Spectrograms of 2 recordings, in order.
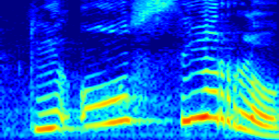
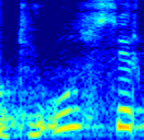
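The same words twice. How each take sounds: First: Diusir drawn out slow and loud; stressed diusir. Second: Said in the usual way. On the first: Shown as a demonstration. Teacher stresses being driven out, slow and loud.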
